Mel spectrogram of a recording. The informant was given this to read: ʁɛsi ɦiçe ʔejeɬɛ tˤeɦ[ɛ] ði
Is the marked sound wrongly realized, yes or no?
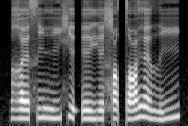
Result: no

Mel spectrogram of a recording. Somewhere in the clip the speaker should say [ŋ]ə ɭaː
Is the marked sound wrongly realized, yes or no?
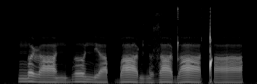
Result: no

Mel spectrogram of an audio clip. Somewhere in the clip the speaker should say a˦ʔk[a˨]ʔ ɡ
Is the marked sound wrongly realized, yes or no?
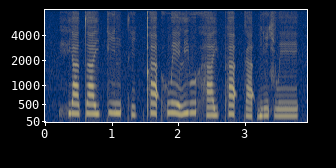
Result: no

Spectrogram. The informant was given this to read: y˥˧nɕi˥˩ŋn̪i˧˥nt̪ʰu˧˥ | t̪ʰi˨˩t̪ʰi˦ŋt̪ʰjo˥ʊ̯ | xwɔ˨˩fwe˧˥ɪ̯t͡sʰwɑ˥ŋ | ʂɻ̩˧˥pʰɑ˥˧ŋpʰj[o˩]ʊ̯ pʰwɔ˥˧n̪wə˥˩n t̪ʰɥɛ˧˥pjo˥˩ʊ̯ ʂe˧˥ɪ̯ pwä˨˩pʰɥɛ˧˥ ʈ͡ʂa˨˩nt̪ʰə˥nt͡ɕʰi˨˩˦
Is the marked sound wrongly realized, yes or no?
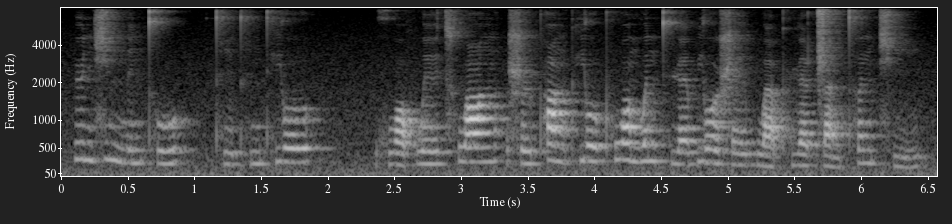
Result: yes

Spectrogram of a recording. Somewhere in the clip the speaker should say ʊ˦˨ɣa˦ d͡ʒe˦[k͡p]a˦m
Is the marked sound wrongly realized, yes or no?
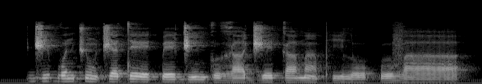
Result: yes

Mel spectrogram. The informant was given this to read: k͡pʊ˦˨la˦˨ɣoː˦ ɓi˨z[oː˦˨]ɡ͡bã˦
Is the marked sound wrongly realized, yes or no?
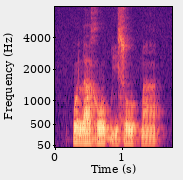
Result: no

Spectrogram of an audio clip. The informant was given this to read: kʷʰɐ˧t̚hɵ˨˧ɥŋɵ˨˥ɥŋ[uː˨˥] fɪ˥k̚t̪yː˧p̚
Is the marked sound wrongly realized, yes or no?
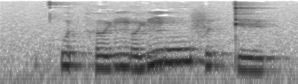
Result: yes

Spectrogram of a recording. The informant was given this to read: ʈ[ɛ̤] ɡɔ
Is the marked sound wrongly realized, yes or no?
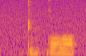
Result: no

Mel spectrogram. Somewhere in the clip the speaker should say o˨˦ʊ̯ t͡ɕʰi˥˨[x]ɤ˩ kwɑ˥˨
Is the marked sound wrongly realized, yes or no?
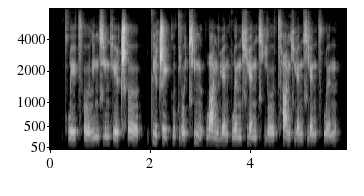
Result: yes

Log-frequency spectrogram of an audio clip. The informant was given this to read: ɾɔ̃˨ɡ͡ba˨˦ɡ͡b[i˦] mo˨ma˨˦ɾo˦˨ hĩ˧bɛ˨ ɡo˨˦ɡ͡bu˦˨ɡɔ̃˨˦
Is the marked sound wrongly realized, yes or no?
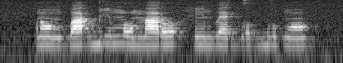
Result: yes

